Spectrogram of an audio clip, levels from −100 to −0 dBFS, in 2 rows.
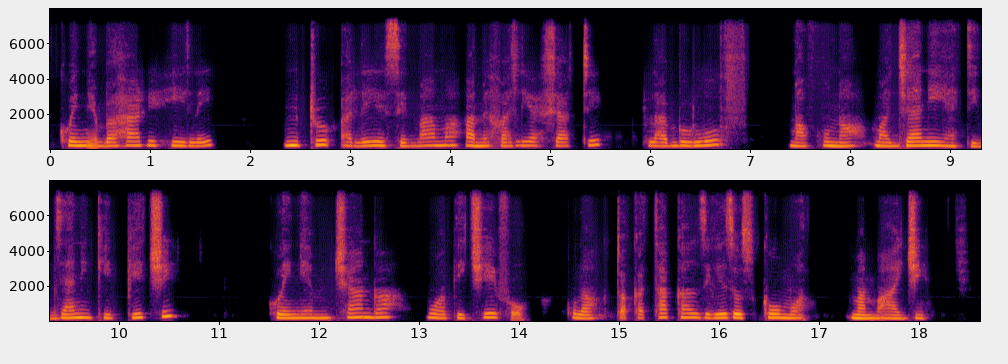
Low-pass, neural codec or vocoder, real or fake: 7.2 kHz; codec, 16 kHz, 0.5 kbps, X-Codec, HuBERT features, trained on LibriSpeech; fake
